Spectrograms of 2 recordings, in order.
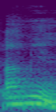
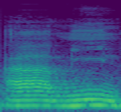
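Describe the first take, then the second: First: Both vowels are said short. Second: The vowels are drawn out long. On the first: A person who believes. "Dibaca sama-sama pendek" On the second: Please grant our prayer. "Kalau dibaca panjang"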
